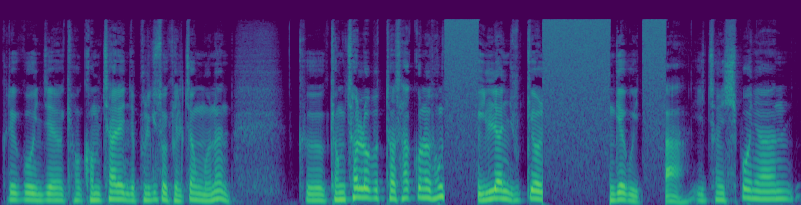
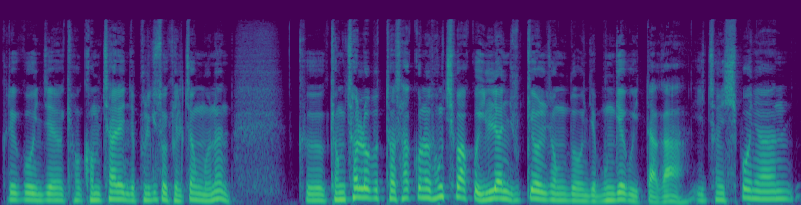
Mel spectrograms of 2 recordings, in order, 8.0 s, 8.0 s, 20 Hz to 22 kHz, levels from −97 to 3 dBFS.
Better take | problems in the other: second | audio cutting out; filled with static; at 4.5 s, at 5.5 s for 0.5 s and at 6.5 s

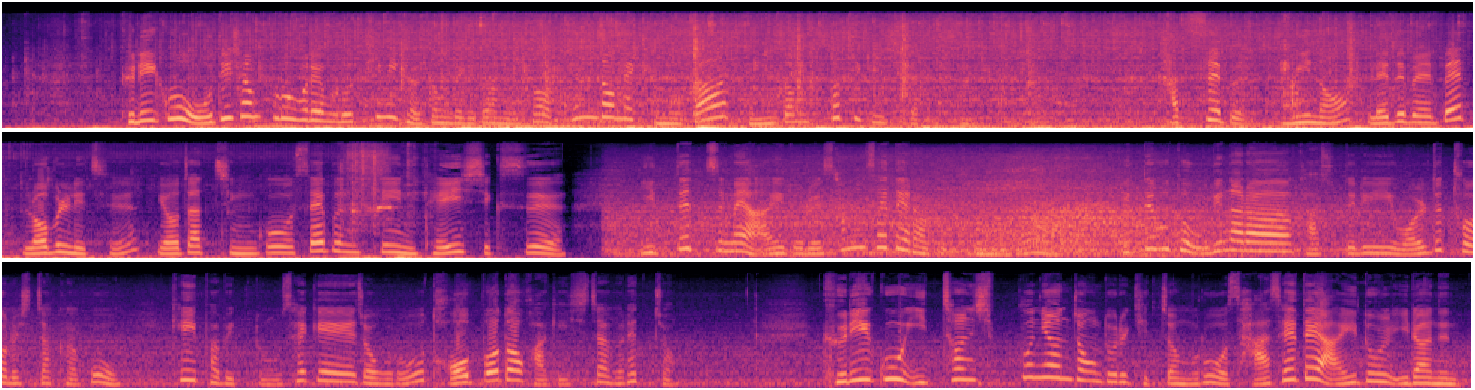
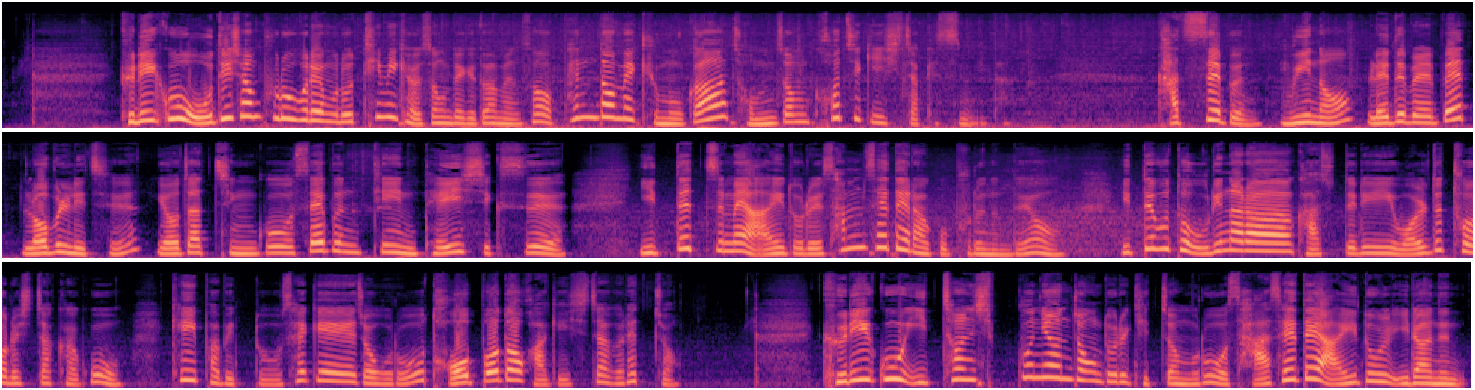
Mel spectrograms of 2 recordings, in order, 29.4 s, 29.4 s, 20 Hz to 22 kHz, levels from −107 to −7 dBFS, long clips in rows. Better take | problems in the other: second | traffic noise; loud; throughout; 2 dB below the speech; faint in the second

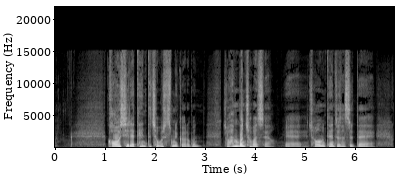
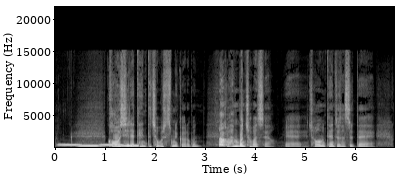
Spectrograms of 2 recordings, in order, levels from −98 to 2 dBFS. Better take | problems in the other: first | siren; loud; until 1.5 s; peak 3 dB above the speech // dog barking; loud; at 3.5 s; peak 5 dB above the speech

